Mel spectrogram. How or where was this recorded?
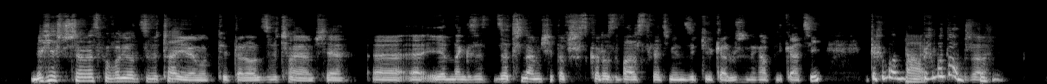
video call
